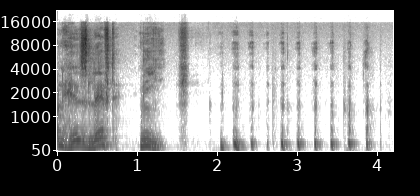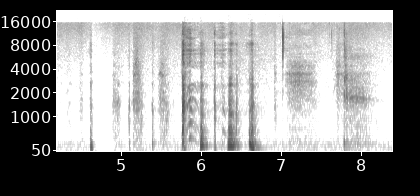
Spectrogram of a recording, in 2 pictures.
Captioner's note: Ketawa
